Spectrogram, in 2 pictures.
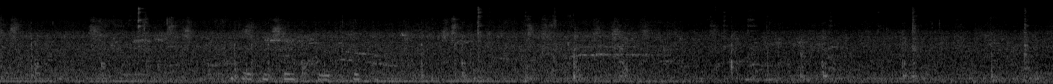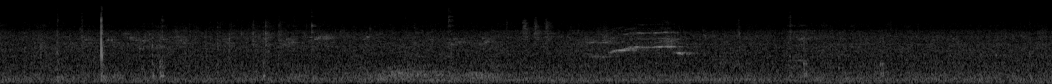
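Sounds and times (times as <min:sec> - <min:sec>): small bird chirping: 0:00.0 - 0:09.1, 0:11.1 - 0:18.7
outdoor background hiss: 0:00.0 - 0:21.0.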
